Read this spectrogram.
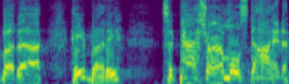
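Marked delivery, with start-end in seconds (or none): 0.0-1.2 put-on gentle calming voice, slower. Retelling the pastor's greeting when he answered the phone, imitating his soothing voice. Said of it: "calming, soothing voice".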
